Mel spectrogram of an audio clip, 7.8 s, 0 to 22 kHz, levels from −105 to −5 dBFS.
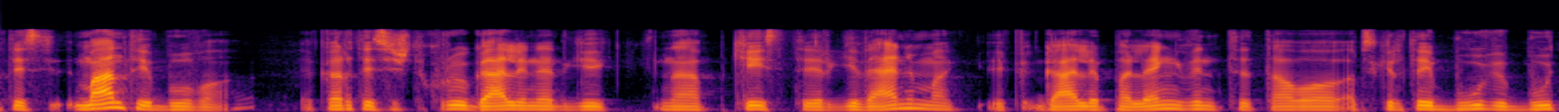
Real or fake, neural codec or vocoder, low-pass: real; none; 7.2 kHz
